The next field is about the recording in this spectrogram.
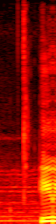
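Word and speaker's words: ewe: E we think that it's pronounced like a U. I could be getting it wrong though. E is a female sheep.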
